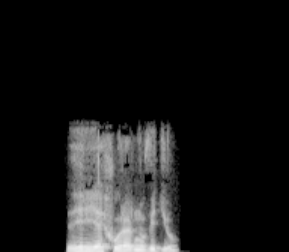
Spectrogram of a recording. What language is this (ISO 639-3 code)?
kab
